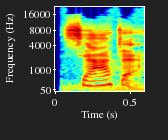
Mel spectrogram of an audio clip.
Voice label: "xia4zhai3", Chinese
